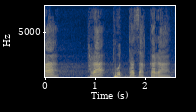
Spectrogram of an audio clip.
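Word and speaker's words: พ.ศ.: เนี้ย ก็ คือ ว่า การ อ่าน อักษร ย่อ พ พาล จุด ส ศาลา จุด หรือ พศ คำ เต็ม เรา ต้อง อ อ่าน ว่า พระ พุทธศักราช เป็น การ แสดง ความ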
